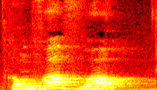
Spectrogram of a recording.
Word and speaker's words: vovó: Como eu falei para vocês na explicação de ontem, o acento agudo, né, é utilizado na sílaba tônica das palavras, a sílaba mais forte, quando a palavra possui o som aberto, como vovó.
